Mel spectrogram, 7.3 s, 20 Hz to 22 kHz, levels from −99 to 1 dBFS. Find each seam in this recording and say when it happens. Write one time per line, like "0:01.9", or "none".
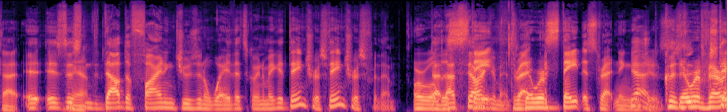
0:03.3
0:04.1
0:05.5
